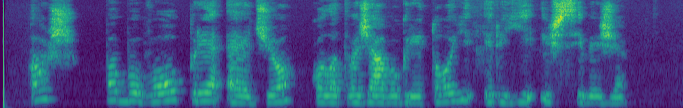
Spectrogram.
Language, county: Lithuanian, Panevėžys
